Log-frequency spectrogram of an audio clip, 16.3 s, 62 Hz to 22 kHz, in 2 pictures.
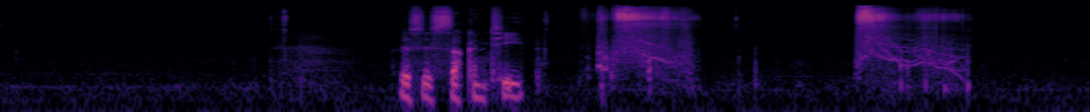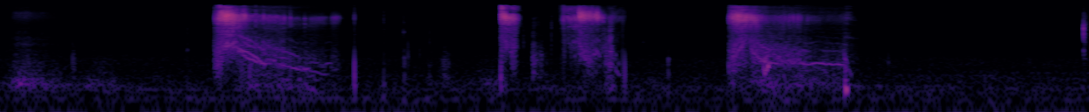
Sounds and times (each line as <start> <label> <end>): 4.4 sucking teeth 5.3
6.4 sucking teeth 7.3
9.8 sucking teeth 12.9
13.6 sucking teeth 14.6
